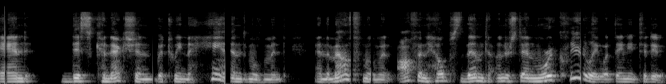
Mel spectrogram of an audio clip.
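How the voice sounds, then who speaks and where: A man giving a conference presentation to teachers, explaining in a measured way with frequent filler pauses. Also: mid-range voice, breathy edge.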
